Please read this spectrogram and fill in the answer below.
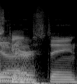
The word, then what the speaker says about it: Epstein: I think it's Eppenstein or Epstein. – Epstein.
